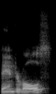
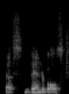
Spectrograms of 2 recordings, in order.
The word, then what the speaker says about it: van der Waals: The second is called dispersion forces, also known as van der Waals forces. It's spelled V-A-N-D-E-R capital W-A-A-L-S, van der Waals.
